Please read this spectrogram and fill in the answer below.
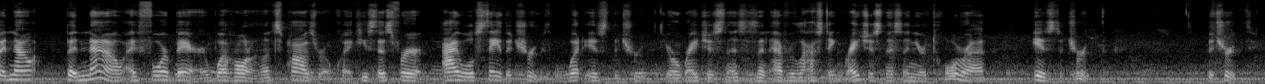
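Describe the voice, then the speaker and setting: A woman talks at a fairly low pitch with lively intonation. Noticeable background noise and audible room echo surround her voice. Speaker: bible teacher. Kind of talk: bible study talk. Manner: slow; halting.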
